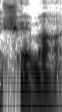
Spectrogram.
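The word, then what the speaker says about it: שְׁמַע: 이렇게 시작을 합니다 그래서 들으라 이게 히브리어로 쉐마 이렇게 발음하거나 이스라엘 이렇게 나갑니다 히브리어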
